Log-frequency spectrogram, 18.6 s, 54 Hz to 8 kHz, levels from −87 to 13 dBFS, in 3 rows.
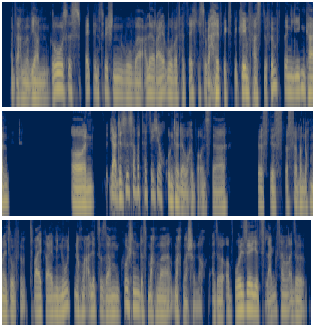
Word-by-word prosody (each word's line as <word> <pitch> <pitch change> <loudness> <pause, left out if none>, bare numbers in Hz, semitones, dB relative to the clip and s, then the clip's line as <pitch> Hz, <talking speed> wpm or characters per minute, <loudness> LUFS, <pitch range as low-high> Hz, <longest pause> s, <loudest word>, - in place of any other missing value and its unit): Also, 90 - -5
haben 90 +1 -2
wir 85 - -2
wir 100 - +4
haben 85 -1 -1
'n 90 +1 -7
großes 130 0 +3
Bett 120 +1 -2
inzwischen, 110 -3 -2
wo 95 -2 -2
wir 90 -1 -3
alle 105 0 +1
rein 105 +4 0
wo 105 -2 +2
wir 100 - 0
tatsächlich 105 +1 -6
sogar 100 -3 +1
halbwegs 110 -3 +2
bequem 120 -1 +5
fast 100 -1 -2
zu - - -6
5. 150 +3 -1
drin 120 -2 +1
liegen 120 +3 +2
kann. 115 0 +3 1.3
Und 105 -1 +6 0.3
ja, - - +6
das 145 +7 +2
ist 195 0 +1
aber 185 0 -1
tatsächlich 155 -1 -5
auch 140 - -8
unter 120 -2 +1
der 90 -3 0
Woche 80 +2 -5
bei - - -12
uns 85 -2 -7
da 90 0 -3 0.6
dass 100 -1 -3
dass 95 -3 -3
dass - - -5
da 105 - -2
noch 100 0 -2
mal 100 -4 +1
so 95 +1 -2
5 - - -10
2, 105 -1 0
3 100 0 -1
Minuten 120 +6 -1
noch 110 -3 -3
mal 115 - -3
alle 115 -1 -2
zusammen 105 0 -2
kuscheln, 135 +1 0
das 110 -4 -3
machen 105 -1 -3
wir 95 -1 -1
machen - - -3
wir - - -4
schon - - 0
noch. 65 - -13
Also, 90 -1 -4
obwohl 110 +3 +4
sie 130 +2 +5
jetzt 120 -3 +4
langsam 115 +6 -4
also, 90 +1 -3
105 Hz, 215 wpm, -25 LUFS, 95-120 Hz, 1.3 s, Und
